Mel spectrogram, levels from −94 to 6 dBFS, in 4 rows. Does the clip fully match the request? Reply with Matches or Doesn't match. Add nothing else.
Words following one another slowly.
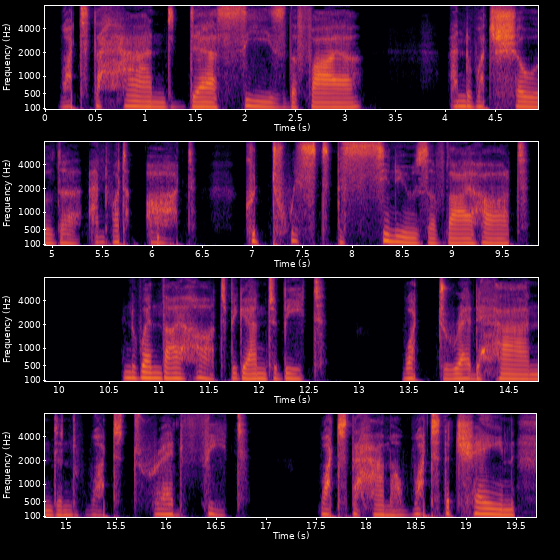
Matches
